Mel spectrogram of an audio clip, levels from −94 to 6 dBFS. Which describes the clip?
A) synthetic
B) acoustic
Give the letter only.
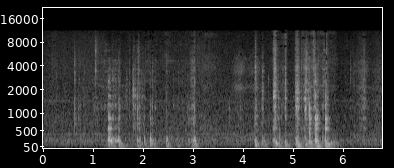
B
